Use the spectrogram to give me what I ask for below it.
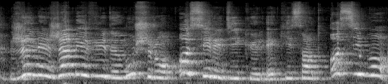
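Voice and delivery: high, laughing mockery; mock her while still laughing; laughing through words. A narrator's reading. The city fly mocks Patouche, laughing high. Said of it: "elle éclata de rire".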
